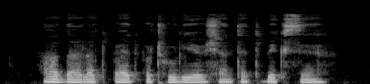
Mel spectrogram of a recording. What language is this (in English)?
Pashto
